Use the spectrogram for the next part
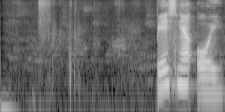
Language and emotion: Russian, neutral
